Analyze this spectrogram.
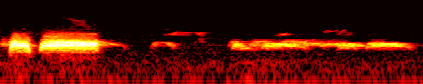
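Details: Spotted dove in Đồng Nai, Vietnam, in competition cooing (thúc gù) with a thổ-style voice: two short low coos, then after a pause a softer, drawn-out wavering coo.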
